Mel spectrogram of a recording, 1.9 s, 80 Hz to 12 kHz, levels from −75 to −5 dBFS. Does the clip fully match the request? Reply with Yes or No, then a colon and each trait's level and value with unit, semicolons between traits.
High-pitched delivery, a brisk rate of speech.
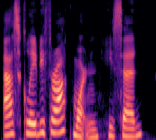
No: high, 225 Hz; average, 155 wpm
